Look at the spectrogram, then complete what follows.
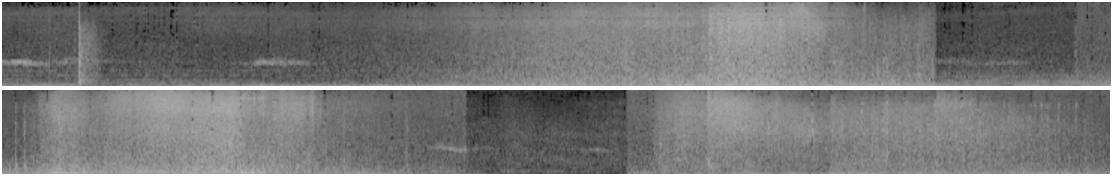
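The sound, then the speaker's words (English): A roaring storm at sea around a boat: howling wind and heavy waves crash in loud, surging bursts, easing briefly before slamming back in, with no one speaking. “Increase the wind. Increase the wind!”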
